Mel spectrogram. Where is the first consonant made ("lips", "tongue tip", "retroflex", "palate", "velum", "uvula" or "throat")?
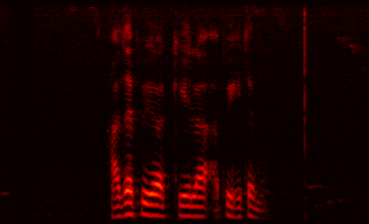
throat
